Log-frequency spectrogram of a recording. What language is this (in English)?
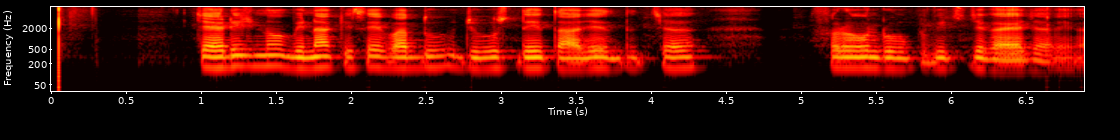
Punjabi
